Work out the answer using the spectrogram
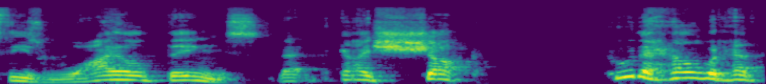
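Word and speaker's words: Shough: This is a big uh this is I gotta tell you the Saints uh Tyler Shuck.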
